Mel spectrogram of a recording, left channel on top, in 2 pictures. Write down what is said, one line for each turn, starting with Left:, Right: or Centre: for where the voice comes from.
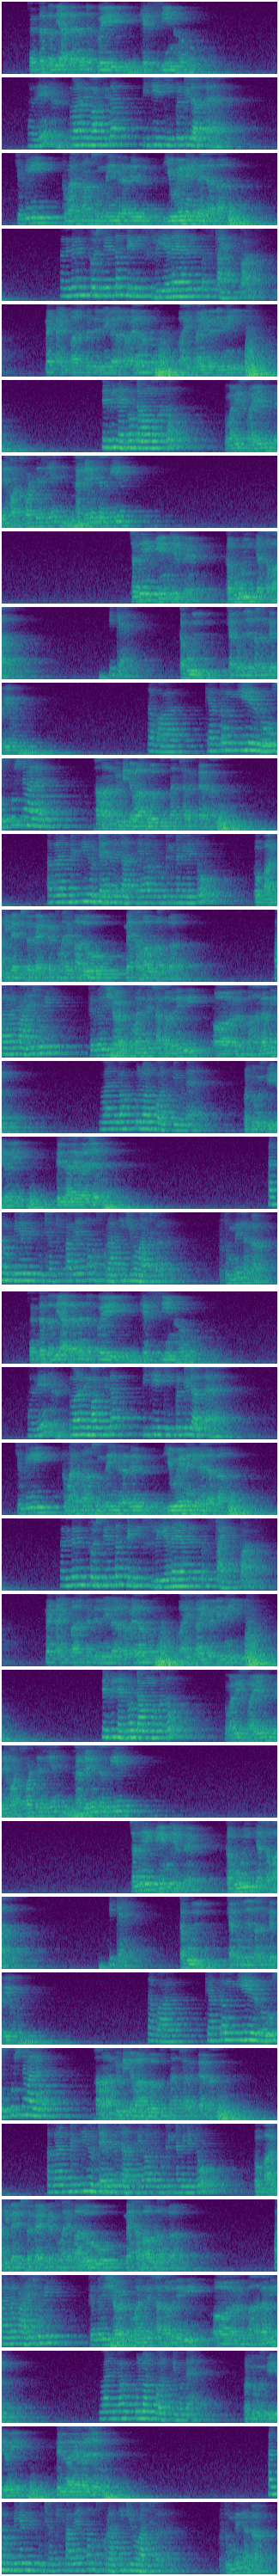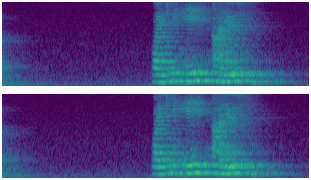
Left: सेंसर तभी आता है ना जब कोई किस सीन हो
Right: अरे तुम्हारा दिमाग सीधा पीजी एटीन पर क्यों जाता है
Left: क्योंकि तुम्हारा नाम सुनते ही मेरा दिल यूए नहीं रह जाता
Right: कभी कभी सोचती हूँ ये सब फीलिंग्स रियल है या फिर बस टाइम पास
Left: मैं टाइम पास में दिल नहीं लगाता मैडम वाईफाई में भी नहीं
Right: फिर भी नेटवर्क डाउन हुआ तो
Left: तुम्हारी स्माइल मेरे हॉटस्पॉट जैसी है हर जगह चलती है चलो एक गेम खेलते हैं कबूल या सवाल
Right: ठीक है
Left: कबूल क्या तुम मुझे पसंद करती हो
Right: सवाल क्या तुम ये रोज पूछने वाले हो
Left: हाँ क्योंकि जवाब रोज सुनना अच्छा लगता है ना
Right: अगर हम किसी होटल में जाते हैं और बुकिंग ना मिले तो
Left: तो पार्क की बेंच पर बैठकर तुम्हारे बालों में हवा उड़ाऊंगा
Right: और अगर बारिश हो गई
Left: फिर मेरी शर्ट तुम्हारे लिए छाता बनेगी और बहाना भी
Right: तुम्हारा दिमाग फुल ऑन बॉलीवुड है
Left: और तुम उसकी हीरोइन दिल वाले वर्जन
Right: कल मम्मी ने मुझे पूछा कि काव्या इतना मुस्कुराती क्यों हो आजकल
Left: और तुमने क्या कहा
Right: Vitamin ए आयुष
